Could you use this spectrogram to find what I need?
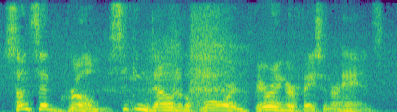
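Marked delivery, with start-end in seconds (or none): none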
